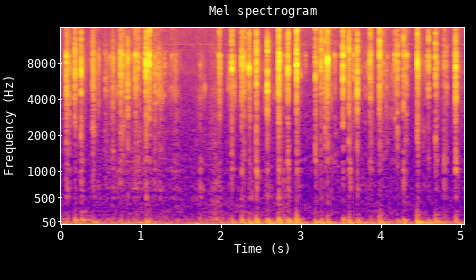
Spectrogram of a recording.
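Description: A compact, thin, dark-green plastic wireless Bluetooth keyboard lies on a desk mat while both hands type on its keys with their fingertips. This produces a fast stream of crisp, bright key clicks over a low thud from each press. The clicks are dense and uneven, with a brief lull near the middle.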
